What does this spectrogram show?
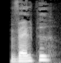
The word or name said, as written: hvalpet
